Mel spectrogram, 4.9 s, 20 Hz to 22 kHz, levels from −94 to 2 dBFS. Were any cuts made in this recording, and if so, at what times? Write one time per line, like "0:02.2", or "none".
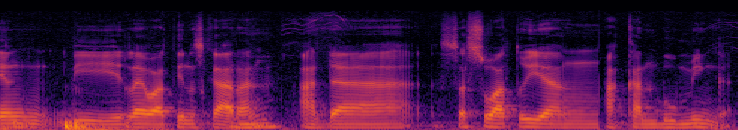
0:01.9
0:04.0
